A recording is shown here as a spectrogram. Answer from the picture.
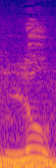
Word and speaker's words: Looe: ये है जी लू, मेन टाउन है, LOOE। तो आपने जैसे प्रोनाउंस करना है कर लें, पर यहाँ पे इसको लू ही कहते हैं।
